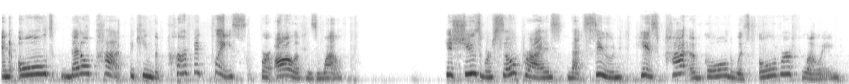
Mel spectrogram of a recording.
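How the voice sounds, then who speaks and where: Woman children's storytime reader, high voice, very lively intonation, expressive and child-directed, faint background noise. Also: takes it slowly, low-quality recording. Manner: addresses young listeners with questions and expressive delivery. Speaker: children's librarian reading a picture book aloud. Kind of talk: children's storytime read-aloud.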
